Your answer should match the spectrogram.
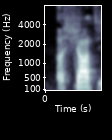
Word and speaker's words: Asante: You said Ashanti. – Asante, yeah. So that's spelled, you know, with a T-I. Mine is T-E, but my great-grandmother, my great-great-grandmother's last name was Asantewa. So A-S-A-N-T-E-W-A-A, which is the feminine version.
